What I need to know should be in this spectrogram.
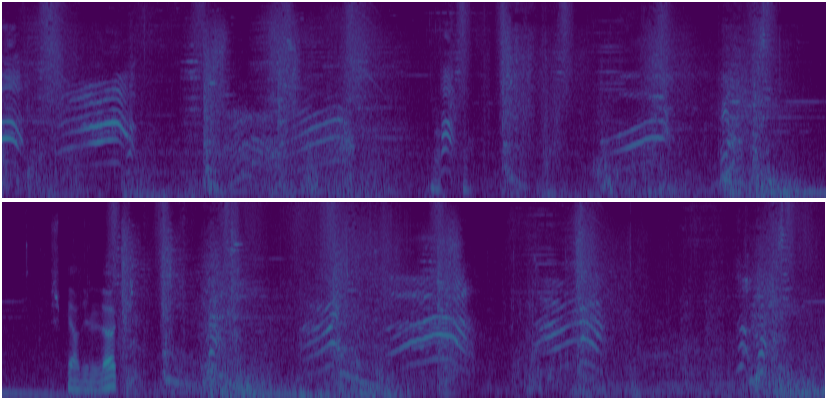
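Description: Blades swish and strike in quick succession.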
